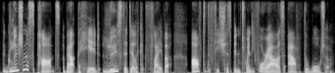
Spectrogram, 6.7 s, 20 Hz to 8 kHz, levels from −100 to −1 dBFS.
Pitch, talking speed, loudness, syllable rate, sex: 190 Hz, 195 wpm, -21 LUFS, 5.5 syllables/s, female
